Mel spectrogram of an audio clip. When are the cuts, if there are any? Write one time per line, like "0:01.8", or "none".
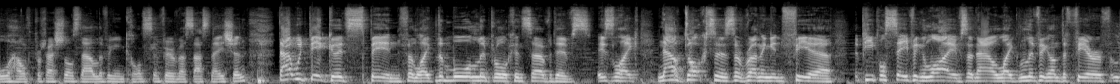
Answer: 0:02.8
0:04.3
0:06.0
0:08.5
